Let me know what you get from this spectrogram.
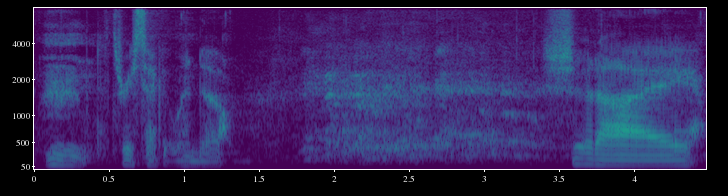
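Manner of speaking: very low, hushed musing; mock inner deliberation. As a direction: ponder under your breath, hesitating. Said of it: "I wasn't like".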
